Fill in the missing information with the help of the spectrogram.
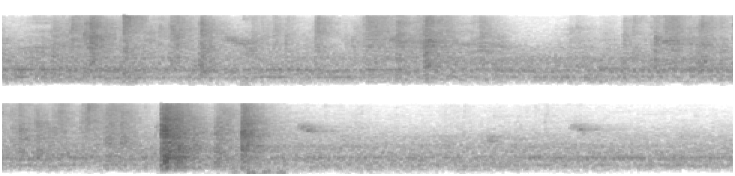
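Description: Crinkling and rustling of plastic instant-noodle packets being handled, in quick irregular crackles, with two louder rustles about four and a half seconds in; a faint steady hum lies underneath.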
